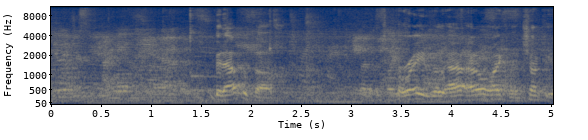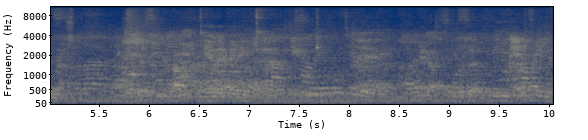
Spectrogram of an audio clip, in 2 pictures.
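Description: A knife scrapes against a plate.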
